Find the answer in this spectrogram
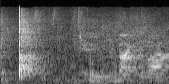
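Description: Grapplers on a mat: a sharp slap about a quarter of a second in and a lighter knock about a second in. Then a voice calls out in a drawn-out tone through the second half.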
